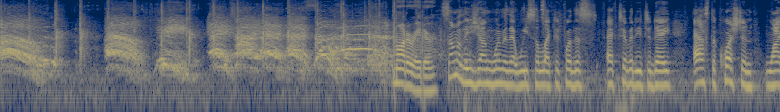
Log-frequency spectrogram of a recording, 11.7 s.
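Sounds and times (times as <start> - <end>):
girls cheering together in a circle: 0.0 - 1.0, 1.6 - 5.9
speech: 5.9 - 11.6.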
